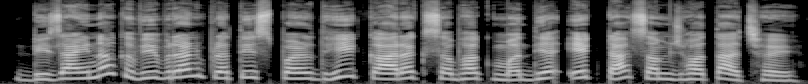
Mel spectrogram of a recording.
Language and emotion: Maithili, neutral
